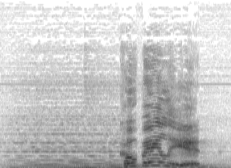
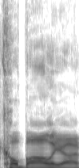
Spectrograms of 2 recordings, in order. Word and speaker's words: Cobalion: foreign ER kobalian no no we're not doing that no I ain't pronouncing it like that it's kobalion okay that is the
